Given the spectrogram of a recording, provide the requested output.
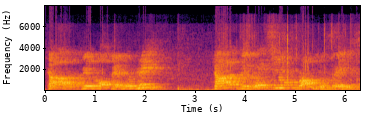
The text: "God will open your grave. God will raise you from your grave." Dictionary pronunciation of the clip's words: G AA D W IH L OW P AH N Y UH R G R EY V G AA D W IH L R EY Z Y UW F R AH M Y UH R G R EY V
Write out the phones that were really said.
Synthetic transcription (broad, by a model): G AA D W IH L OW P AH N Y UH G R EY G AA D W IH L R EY S Y UW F R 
